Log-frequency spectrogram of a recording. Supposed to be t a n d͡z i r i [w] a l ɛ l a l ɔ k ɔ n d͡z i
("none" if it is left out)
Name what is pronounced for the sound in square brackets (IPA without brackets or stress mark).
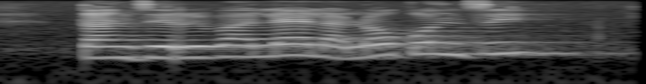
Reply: β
